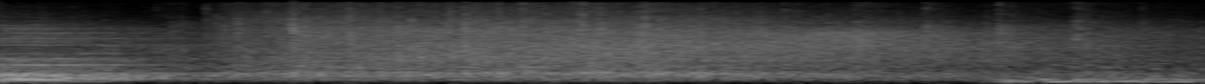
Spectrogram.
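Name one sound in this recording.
A crowd claps and cheers in a large echoing hall.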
